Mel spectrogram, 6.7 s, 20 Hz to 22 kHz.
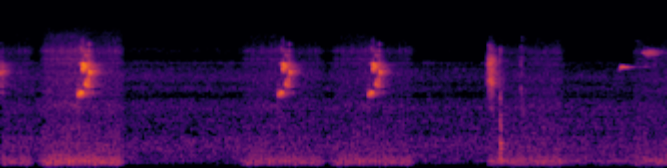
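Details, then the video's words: Great grey shrike song at Stjørdal, Trondheim Airport, Norway, on 3 April 2019: brief, high, scratchy chirped phrases spaced one to two seconds apart, with a faint steady hiss behind. "Great grey shrike Song, Raubwürger Gesang, Varsler sang, Varfågel sång"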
